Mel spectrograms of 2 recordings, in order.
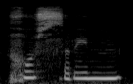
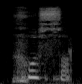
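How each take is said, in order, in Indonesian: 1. Kata ini berakhir dengan huruf hidup dan n. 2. Kata ini berhenti pada bunyi r di akhir.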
